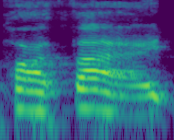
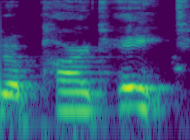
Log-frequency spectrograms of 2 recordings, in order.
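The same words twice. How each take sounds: First: The last syllable does not sound like 'hate'. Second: The last syllable sounds like 'hate'. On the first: "You can call it apartheid" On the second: "you pronounce it apartheid ... it means literally apart and hate"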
